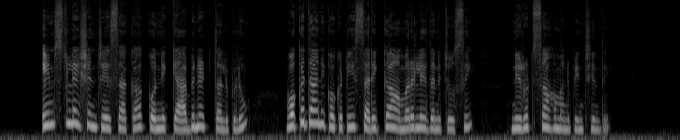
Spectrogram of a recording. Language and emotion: Telugu, sad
